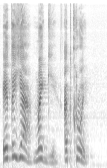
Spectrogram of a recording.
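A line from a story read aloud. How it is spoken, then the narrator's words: Quick. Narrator (Russian): быстро произнес он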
